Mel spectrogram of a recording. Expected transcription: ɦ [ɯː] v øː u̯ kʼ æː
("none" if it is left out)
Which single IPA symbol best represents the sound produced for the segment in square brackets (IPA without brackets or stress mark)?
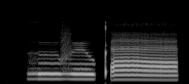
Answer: ɯː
